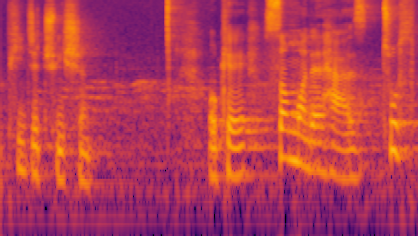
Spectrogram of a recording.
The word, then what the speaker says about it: pediatrician: what they call a pediatrician Pediatric is attrition it's a four syllabus word a pediatrician okay someone that has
